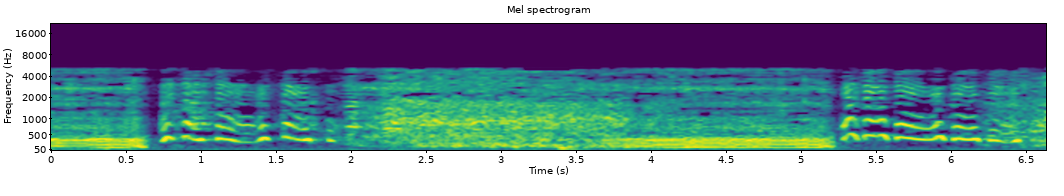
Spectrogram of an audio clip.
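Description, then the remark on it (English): A man snores loudly in his sleep, one long rasping, throaty snore between brief voiced grunts and mumbles, likely a performer imitating the sound. “you said you wouldn't snore.”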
